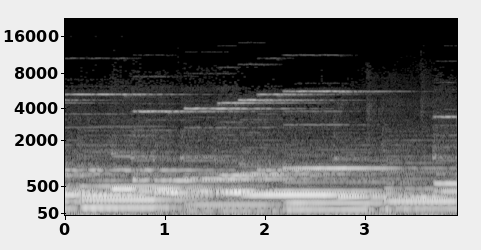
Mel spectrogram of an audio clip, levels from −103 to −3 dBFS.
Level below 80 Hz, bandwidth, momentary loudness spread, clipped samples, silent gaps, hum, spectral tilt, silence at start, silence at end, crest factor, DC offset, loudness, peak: -44 dBFS; 6 kHz; 6 LU; under 0.1%; none; none; -8 dB/octave; 0 s; 0 s; 12 dB; under 0.1%; -20 LUFS; -8 dBFS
